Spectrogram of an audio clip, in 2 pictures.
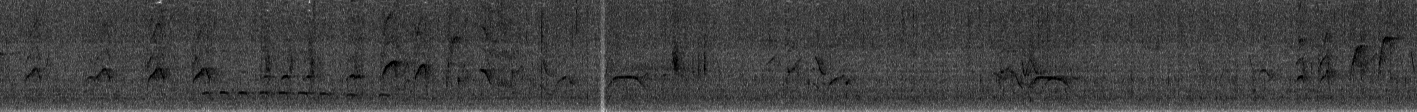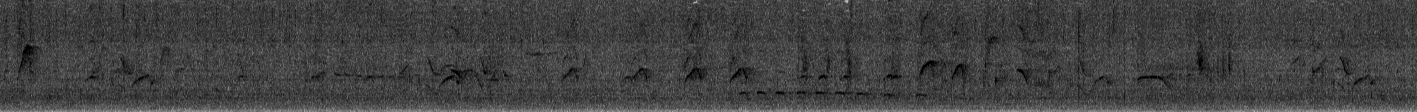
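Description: Songbirds chirping, many short high calls scattered throughout, with a brief trill twice, over a steady hiss of running water.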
